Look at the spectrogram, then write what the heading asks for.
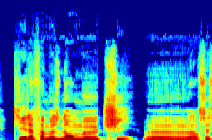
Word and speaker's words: Qi: Alors tout le monde finalement a enfin réussi à se mettre d'accord sur une norme qui est la fameuse norme Qi. Alors ça s'écrit QI, mais ça Ouais, se prononce Qi, c'est ça?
